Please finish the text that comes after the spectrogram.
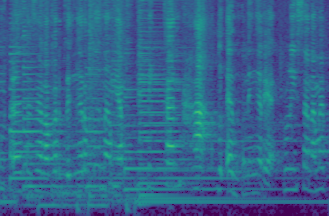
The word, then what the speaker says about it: picanha: Jadi kalau kalian Sase Lover denger tuh namanya pikanha, bukan denger ya, tulisan namanya pikanha, tapi kalau dibacanya kita mesti ikut-ikut kayak orang Brazil gitu ya.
